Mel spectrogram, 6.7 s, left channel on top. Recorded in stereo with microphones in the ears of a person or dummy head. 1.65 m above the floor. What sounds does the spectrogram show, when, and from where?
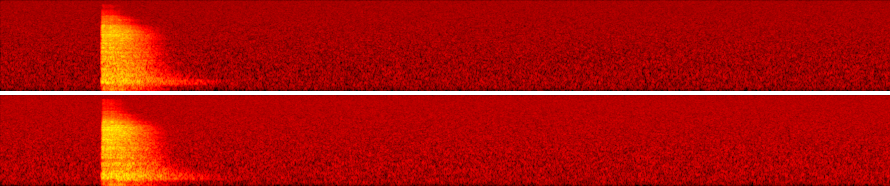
0.8 s a gunshot: 80° left, 4.5 m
